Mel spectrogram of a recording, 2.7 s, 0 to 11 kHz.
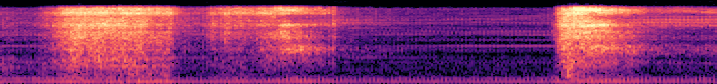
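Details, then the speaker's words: Refrigerator compressor on mechanical test: starting draw 4.6 A then dropping below the expected ~1.2 A; steady hum broken by hissing spurts as it spits a lot of oil into the system, indicating a compression problem. "só que ele tá guspindo bastante óleo então agora a gente entende que ele está com um problema de compressão ele está jogando muito óleo pro sistema"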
